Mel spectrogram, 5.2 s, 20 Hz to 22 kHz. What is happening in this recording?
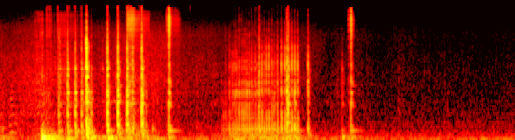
By request.
Foley sounds of person sitting in a wooden and canvas folding chair. 7 of 8. You may catch some clothing noises if you boost the levels.
AKG condenser microphone M-Audio Delta AP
